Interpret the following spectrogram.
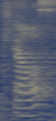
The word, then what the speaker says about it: Calais: the children of Captain Vaughn and his wife Ann from callus Maine it looks like Calais you know how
